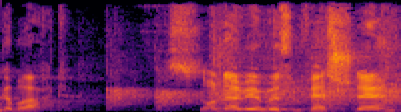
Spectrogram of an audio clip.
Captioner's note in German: Beifall Freie Demokraten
